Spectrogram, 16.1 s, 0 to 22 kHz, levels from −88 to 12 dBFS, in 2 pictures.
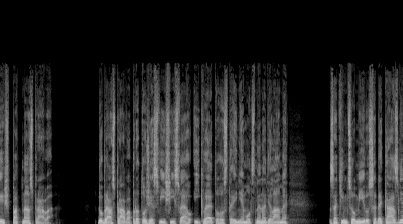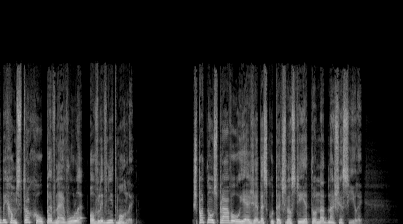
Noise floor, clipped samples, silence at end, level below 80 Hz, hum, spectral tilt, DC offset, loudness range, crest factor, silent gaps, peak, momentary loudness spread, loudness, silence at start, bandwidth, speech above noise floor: -66 dBFS; under 0.1%; 0.85 s; -52 dBFS; none; -4.5 dB/octave; under 0.1%; 3 LU; 16 dB; 1.45-1.61 s, 11.15-11.90 s; -4 dBFS; 6 LU; -18 LUFS; 0 s; 16 kHz; 49 dB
